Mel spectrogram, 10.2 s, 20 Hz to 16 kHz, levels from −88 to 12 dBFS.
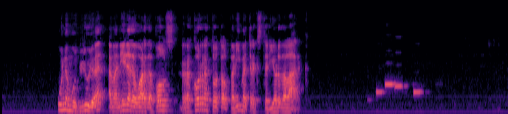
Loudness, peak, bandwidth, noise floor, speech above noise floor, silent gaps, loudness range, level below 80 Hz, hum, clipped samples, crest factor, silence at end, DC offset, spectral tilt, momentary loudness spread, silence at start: -25 LUFS; -6 dBFS; 11 kHz; -66 dBFS; 42 dB; none; 14 LU; -70 dBFS; none; under 0.1%; 20 dB; 1.7 s; under 0.1%; -5 dB/octave; 15 LU; 1.15 s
